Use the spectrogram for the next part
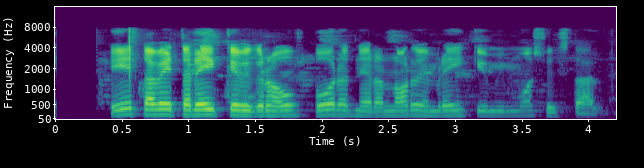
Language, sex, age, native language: Icelandic, male, 13, Icelandic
